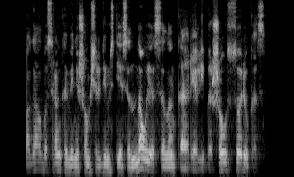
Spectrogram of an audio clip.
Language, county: Lithuanian, Vilnius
